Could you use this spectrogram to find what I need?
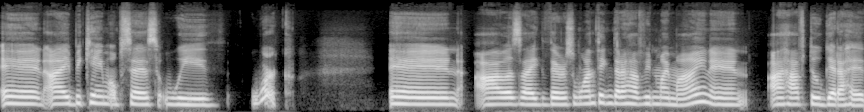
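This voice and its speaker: A woman with a Spanish accent speaks at a fairly slow pace and medium pitch, with monotone, flat intonation and very even loudness. The recording is very clean, with a silent background and a dry, close sound with no echo. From Colombia. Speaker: mindset coach and keynote speaker. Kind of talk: podcast interview.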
